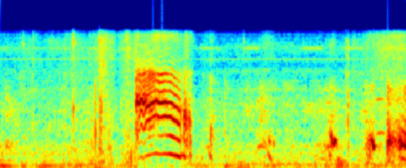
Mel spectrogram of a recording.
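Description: A baby cooing: one short vocal coo that rises and falls in pitch, about a second and a half in, with a few small, quieter baby noises near the end.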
